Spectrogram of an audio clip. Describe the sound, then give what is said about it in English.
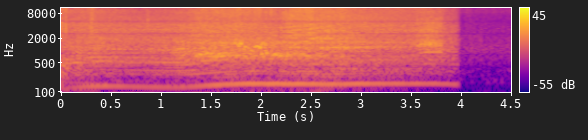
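A car drives past traffic lights, its engine giving a steady low drone that swells slightly midway, holds, and then cuts off abruptly near the end. “A set of traffic lights change and Marion drives past them.”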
